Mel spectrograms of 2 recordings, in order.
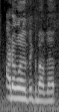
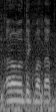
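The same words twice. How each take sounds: First: Said in the usual way. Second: Softer, lower, trailing off; fading to a murmur. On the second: Real, not acted. Vlogger avoiding the sad thought, fading murmur. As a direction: let it die away in distress. Third repeat, almost gone.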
